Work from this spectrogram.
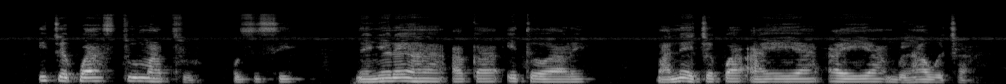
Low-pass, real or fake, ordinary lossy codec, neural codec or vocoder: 10.8 kHz; real; none; none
